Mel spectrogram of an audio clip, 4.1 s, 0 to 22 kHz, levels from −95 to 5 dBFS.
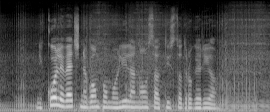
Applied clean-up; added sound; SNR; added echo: none; Motorcycle; 12 dB; none.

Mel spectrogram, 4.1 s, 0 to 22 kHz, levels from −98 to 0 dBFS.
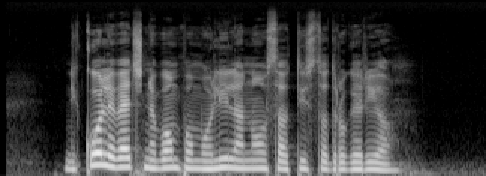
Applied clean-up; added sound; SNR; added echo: none; none; none; none.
